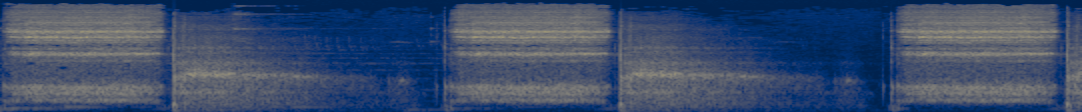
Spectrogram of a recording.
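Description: Darth Vader's mechanical respirator breathing, three slow cycles about three seconds apart. Each is a sharp-edged hiss lasting about a second, followed by a longer breath that fades away.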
